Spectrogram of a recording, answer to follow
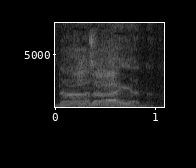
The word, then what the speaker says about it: Narayana: So Narayan, 4 syllables. Narayan 4 hece. Narayana, 4.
